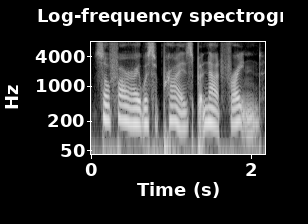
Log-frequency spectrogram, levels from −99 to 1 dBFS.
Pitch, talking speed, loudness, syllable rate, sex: 180 Hz, 220 wpm, -17 LUFS, 5.9 syllables/s, female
